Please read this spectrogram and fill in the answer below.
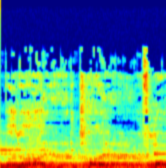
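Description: Live psychedelic folk music on two guitars, acoustic and electric, holding sustained droning notes.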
